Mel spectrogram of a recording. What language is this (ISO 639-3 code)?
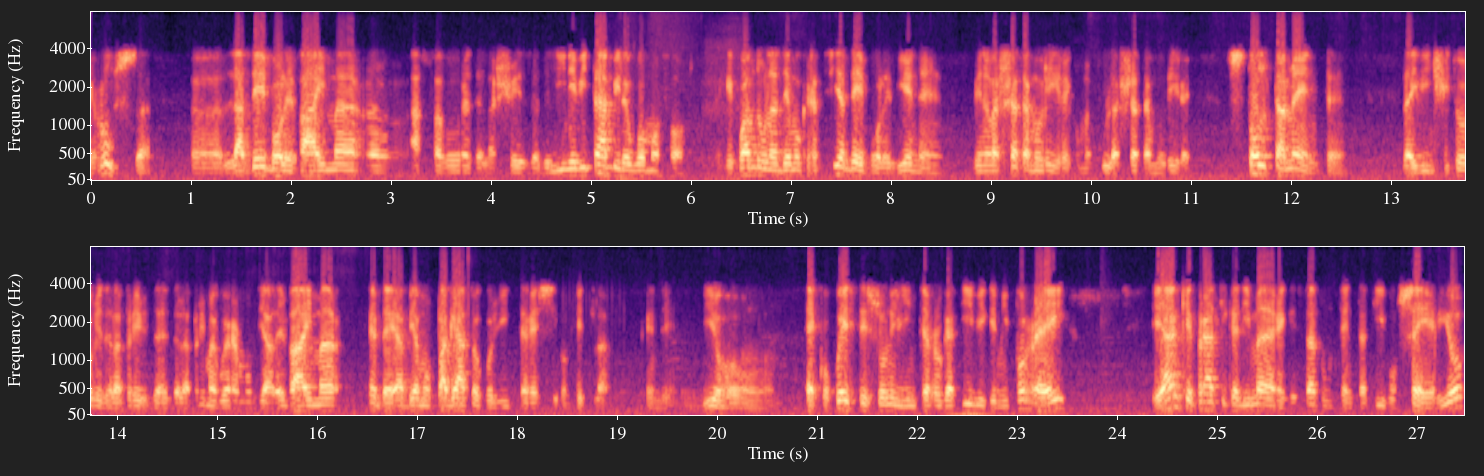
ita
